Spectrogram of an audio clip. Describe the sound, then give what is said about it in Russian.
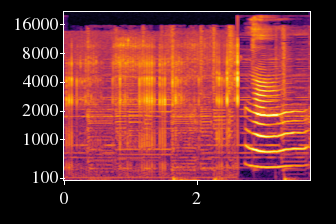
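A cat purrs steadily for a few seconds while rubbing against someone's legs, then lets out one long, clear meow that bends in pitch before fading, with no one talking. “Григорьевна оторвалась от чтения и посмотрела на кошку, которая терлась об ноги”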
